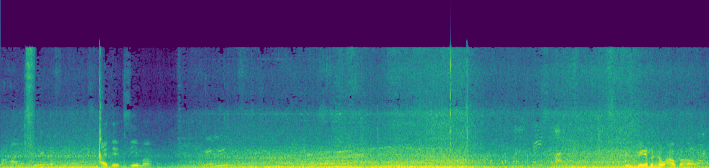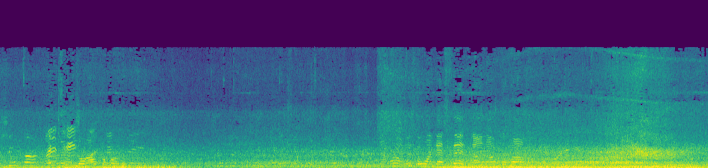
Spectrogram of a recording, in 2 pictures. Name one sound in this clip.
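Traffic rumbles along a busy street outdoors.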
